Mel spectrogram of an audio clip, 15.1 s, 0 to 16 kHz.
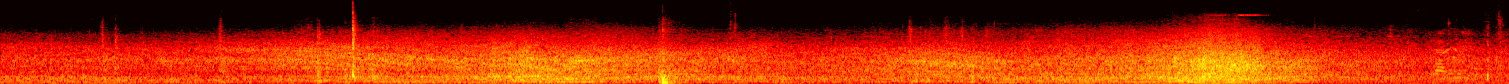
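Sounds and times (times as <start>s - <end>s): street traffic: 0.0s - 15.0s
car door shutting: 6.5s - 6.9s.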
